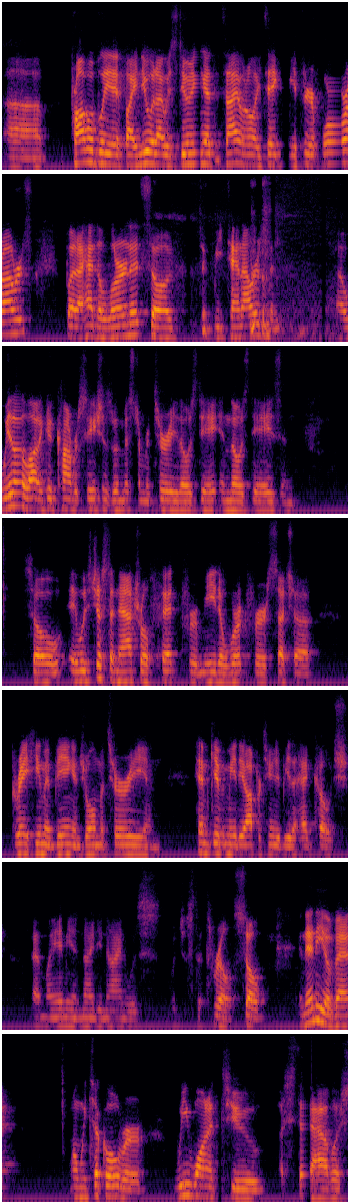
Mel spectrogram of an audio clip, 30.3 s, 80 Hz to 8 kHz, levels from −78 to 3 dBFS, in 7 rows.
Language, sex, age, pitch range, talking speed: English, male, 40-59, 115-135 Hz, 205 wpm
